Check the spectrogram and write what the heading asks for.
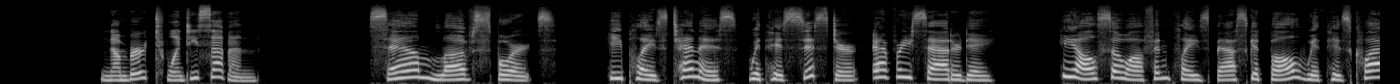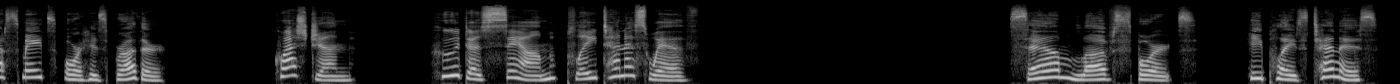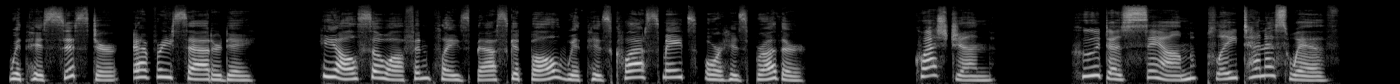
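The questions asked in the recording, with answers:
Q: Who does Sam play tennis with?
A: His sister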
